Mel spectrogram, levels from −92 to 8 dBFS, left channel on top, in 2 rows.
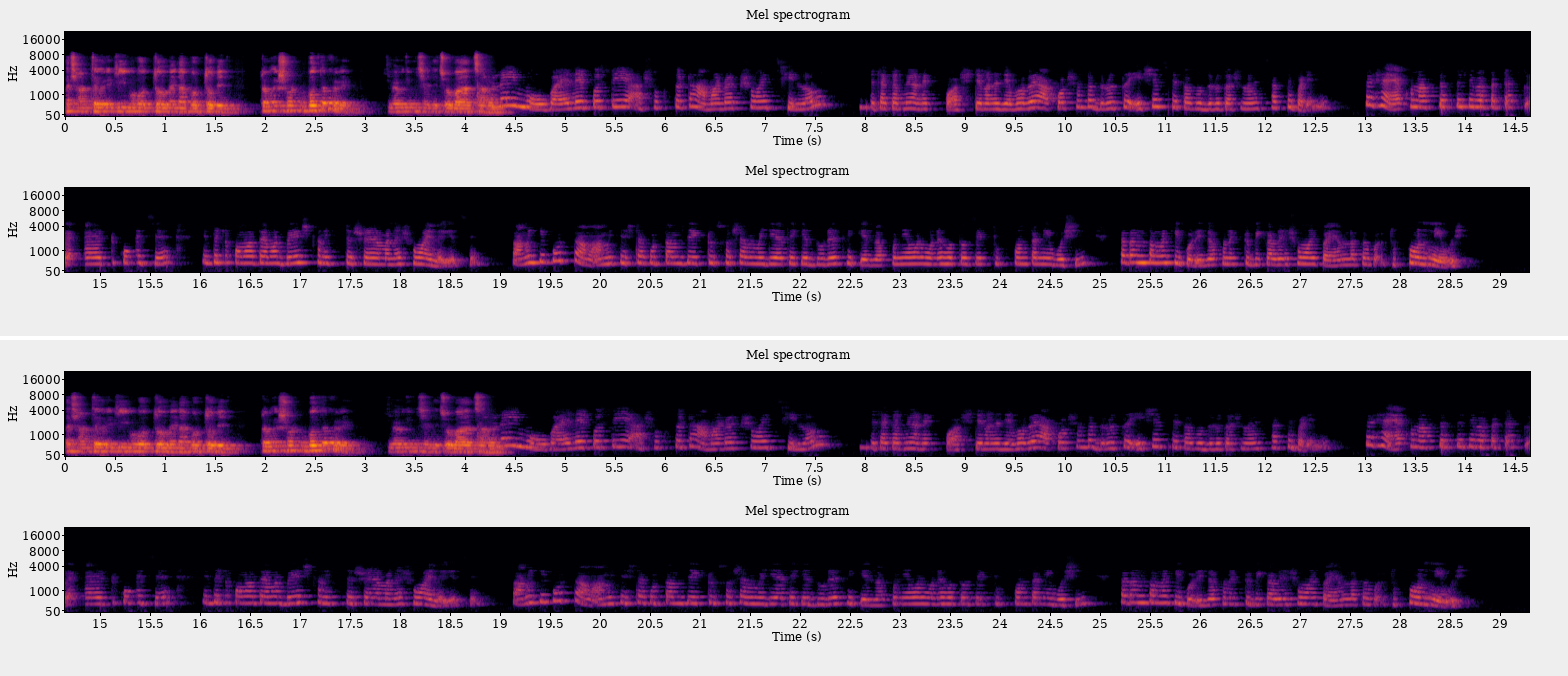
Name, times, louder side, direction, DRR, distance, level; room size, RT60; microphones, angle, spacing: voice 1, 0.0-2.9 3.2-4.3, equal, 55° left, 0.8 m, -29 dB
voice 2, 4.3-7.6 7.9-12.6 13.0-15.7 16.0-18.6 19.1-23.9 24.1-24.9 25.2-28.6, left 5 dB, 75° left, 0.4 m, -40 dB
4.5 x 2.6 x 3.1 m
head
